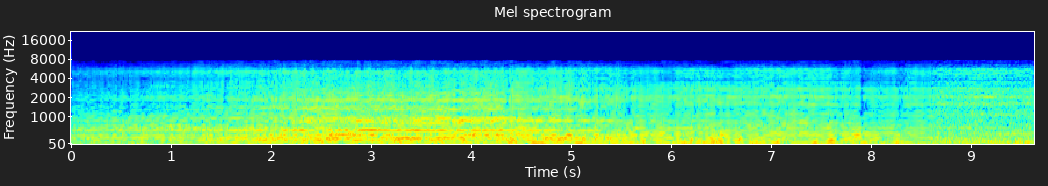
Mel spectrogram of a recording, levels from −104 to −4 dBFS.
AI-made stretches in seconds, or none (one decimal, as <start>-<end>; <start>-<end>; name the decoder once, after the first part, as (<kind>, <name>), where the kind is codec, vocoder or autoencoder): 0.0-8.6 (vocoder, BigVGAN v2)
